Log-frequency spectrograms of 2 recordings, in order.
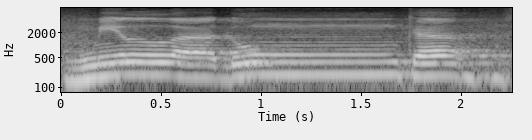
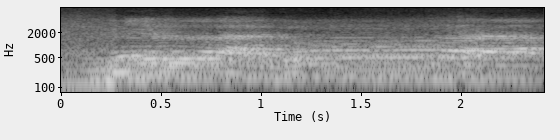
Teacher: Maka apabila terjadi hukum bacaan idgham bila gunah, cara yang membacanya adalah dimasukkan arti dari idgham ya. Suara nun mati atau tanwin dimasukkan kemudian tidak didengungkan.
